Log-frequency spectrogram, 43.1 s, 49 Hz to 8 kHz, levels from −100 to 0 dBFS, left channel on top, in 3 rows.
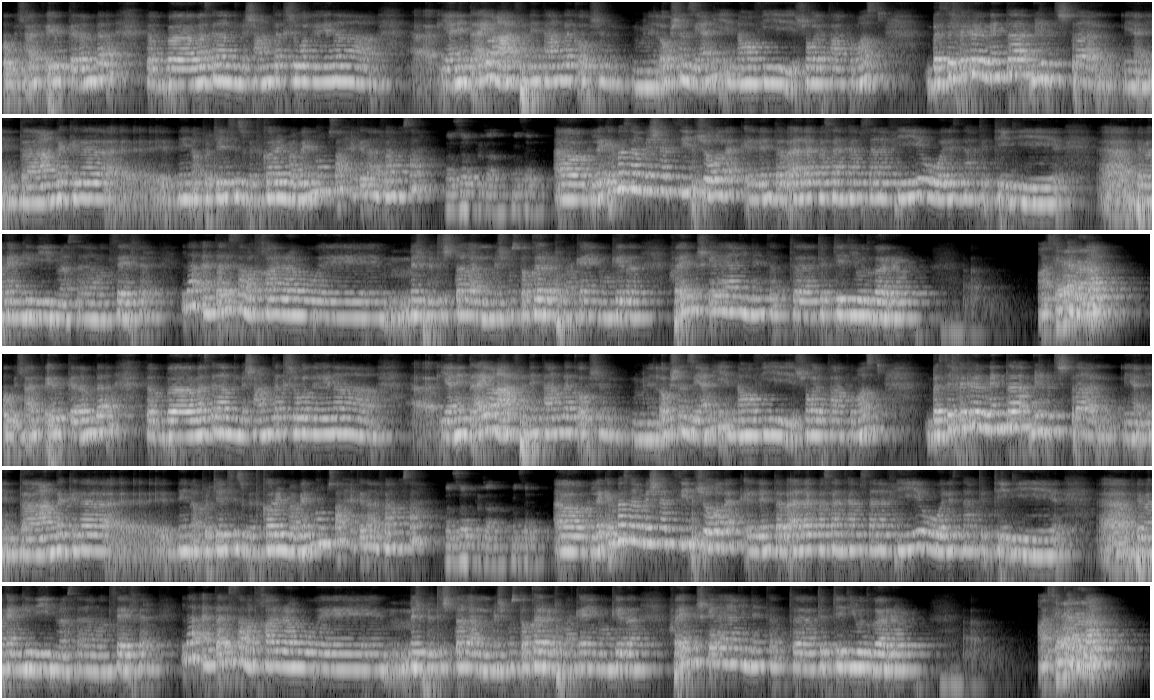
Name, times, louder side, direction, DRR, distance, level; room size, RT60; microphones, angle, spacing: voice 1, 0.0-15.9 16.2-19.6 21.3-30.6 31.0-40.0 41.7-42.5, equal, 35° right, -4 dB, 0.7 m, -29 dB
voice 2, 19.9-21.0 41.9-42.5, right 1 dB, 75° right, -2 dB, 0.5 m, -32 dB
3.5 x 2.0 x 2.4 m, 0.95 s
head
